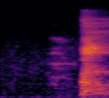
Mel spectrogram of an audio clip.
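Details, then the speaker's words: One sharp, harsh cough from an old dog, preceded by a faint intake of breath. "that would be the sound of my dog coughing he's an old dog he's no pomeranian"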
